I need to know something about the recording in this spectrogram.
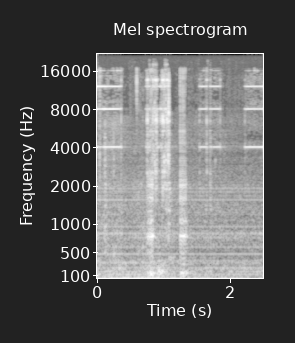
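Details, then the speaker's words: Williams System 11b Black Knight 2000 pinball lamp matrix: logic probe on a transistor suspected of bad solder pads. Short, regular probe chirps pulse steadily with no dropouts, so the signal is switching as it should. "So I've got this transistor hooked up to this logic probe, and it's blinking like it should. That's the way it ought to sound."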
